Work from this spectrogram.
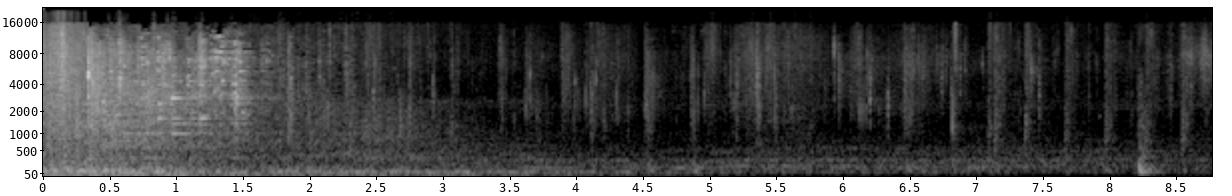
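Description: A Confringo blast spell goes off in the Hogwarts Legacy video game inside a tomb by an altar, a loud burst at the start that rumbles and decays over a few seconds, followed by faint scattered clicks and a small pop near the end.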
